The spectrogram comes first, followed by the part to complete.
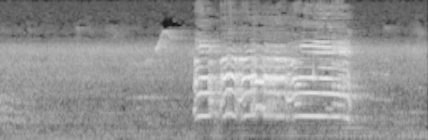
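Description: A single loud, drawn-out bird call starting about two seconds in and lasting about a second and a half.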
